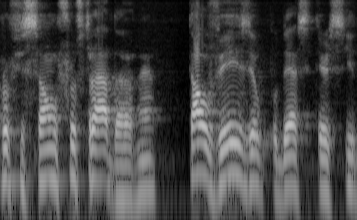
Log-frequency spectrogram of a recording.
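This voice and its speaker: Dark, mellow male voice with ordinary pitch variation. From Brazil, Araraquara, São Paulo state. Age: 70s. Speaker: university professor, former rector. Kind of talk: interview.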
